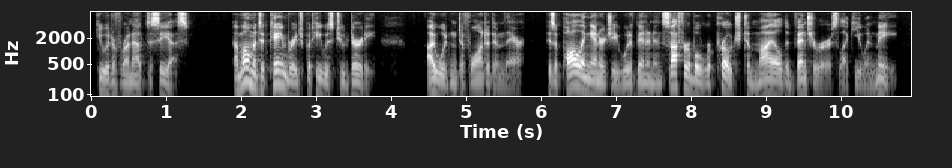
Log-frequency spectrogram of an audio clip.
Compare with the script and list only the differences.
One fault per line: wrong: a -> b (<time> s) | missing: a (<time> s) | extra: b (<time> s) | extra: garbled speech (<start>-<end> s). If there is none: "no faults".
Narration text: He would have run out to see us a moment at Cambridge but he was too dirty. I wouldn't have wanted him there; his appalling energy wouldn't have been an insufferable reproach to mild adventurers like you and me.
wrong: wouldn't -> would (7.0 s)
